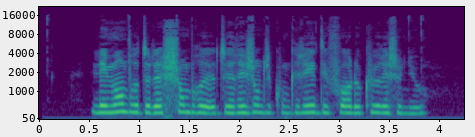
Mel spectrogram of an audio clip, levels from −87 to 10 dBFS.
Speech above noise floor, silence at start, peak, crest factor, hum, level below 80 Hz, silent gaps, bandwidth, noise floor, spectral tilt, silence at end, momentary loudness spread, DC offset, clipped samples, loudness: 33 dB; 0.5 s; -8 dBFS; 16 dB; none; -58 dBFS; none; 16 kHz; -56 dBFS; -3.5 dB/octave; 0.4 s; 12 LU; under 0.1%; under 0.1%; -23 LUFS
